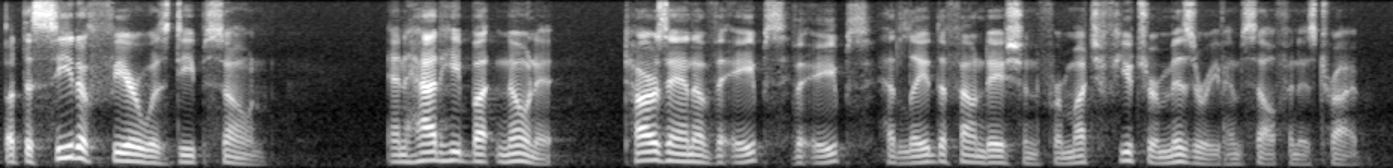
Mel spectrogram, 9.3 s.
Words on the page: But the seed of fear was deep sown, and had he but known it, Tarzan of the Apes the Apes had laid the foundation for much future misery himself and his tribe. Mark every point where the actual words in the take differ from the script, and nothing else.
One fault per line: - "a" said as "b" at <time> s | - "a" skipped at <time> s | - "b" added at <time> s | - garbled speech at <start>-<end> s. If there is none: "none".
none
